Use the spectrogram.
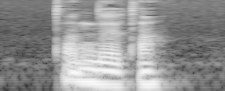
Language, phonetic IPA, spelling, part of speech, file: Polish, [tãnˈdɛta], tandeta, noun, LL-Q809 (pol)-tandeta.wav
